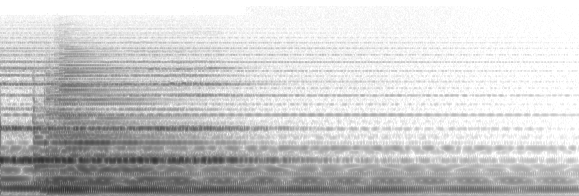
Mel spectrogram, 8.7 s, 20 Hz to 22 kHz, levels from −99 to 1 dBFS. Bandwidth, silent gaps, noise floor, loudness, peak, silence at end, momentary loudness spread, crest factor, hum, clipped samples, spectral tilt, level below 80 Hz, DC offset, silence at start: 9.6 kHz; none; -52 dBFS; -27 LUFS; -10 dBFS; 0.2 s; 23 LU; 18 dB; none; under 0.1%; -7 dB/octave; -70 dBFS; 0.1%; 0 s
